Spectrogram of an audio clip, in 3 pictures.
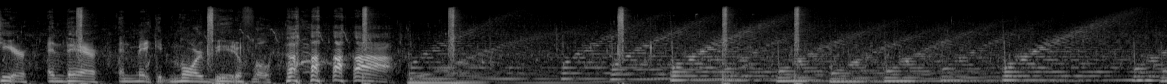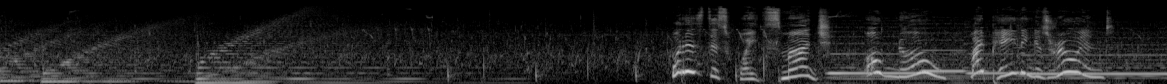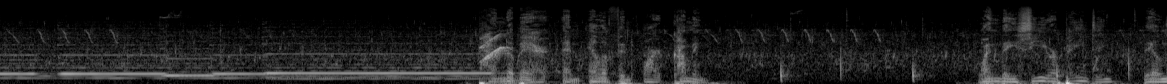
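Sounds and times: running water hiss: 0:00.0 - 0:35.0
cartoon synthesizer music: 0:02.9 - 0:15.8, 0:19.9 - 0:28.8
soft dripping clicks: 0:15.2 - 0:18.4, 0:30.7 - 0:33.0.

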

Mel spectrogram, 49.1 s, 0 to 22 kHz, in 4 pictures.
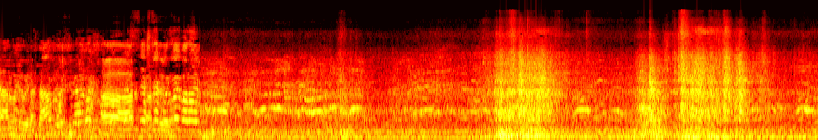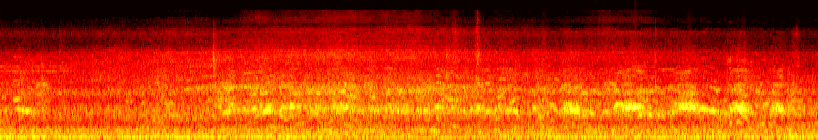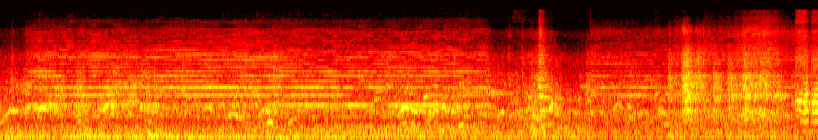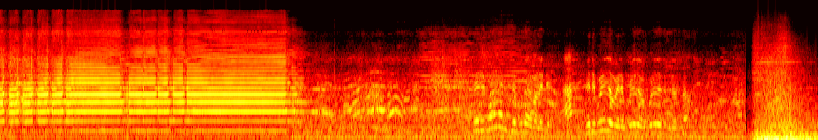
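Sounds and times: distant voices calling out: 0:08.1 - 0:36.6
horn blast: 0:24.7 - 0:32.2.

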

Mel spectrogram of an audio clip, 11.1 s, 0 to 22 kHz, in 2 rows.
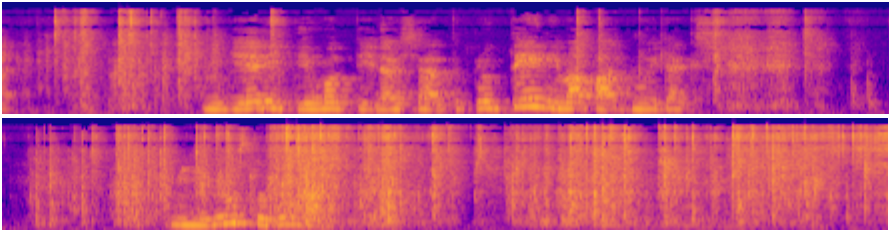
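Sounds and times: plastic snack bag crackling: 0:00.0 - 0:01.8, 0:05.6 - 0:11.0.

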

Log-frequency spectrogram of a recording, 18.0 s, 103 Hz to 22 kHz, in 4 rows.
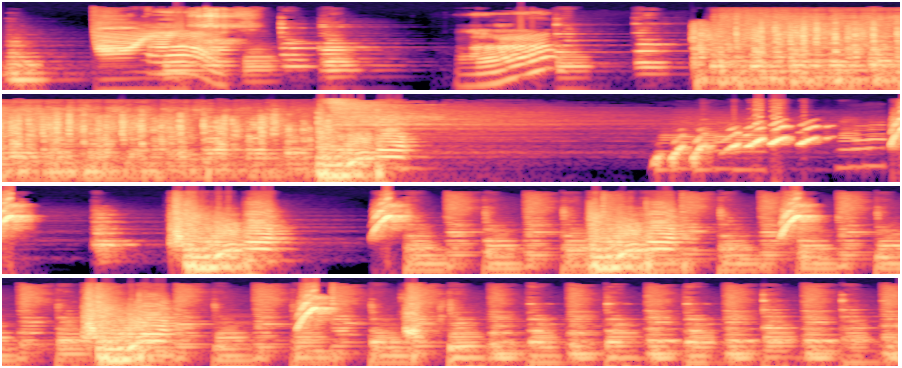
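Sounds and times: busy cartoon music: 0:00.0 - 0:06.9, 0:07.8 - 0:17.9
bouncy musical hits: 0:09.8 - 0:10.4, 0:11.8 - 0:13.2, 0:13.8 - 0:15.8.

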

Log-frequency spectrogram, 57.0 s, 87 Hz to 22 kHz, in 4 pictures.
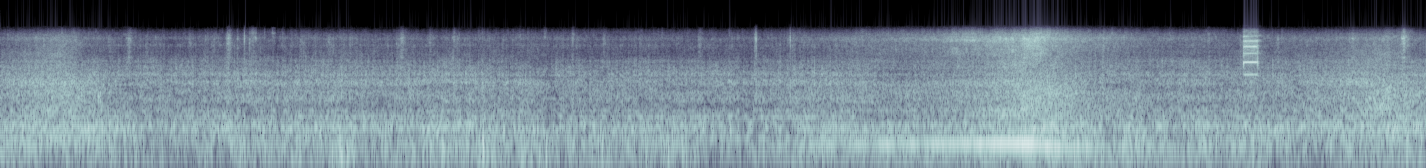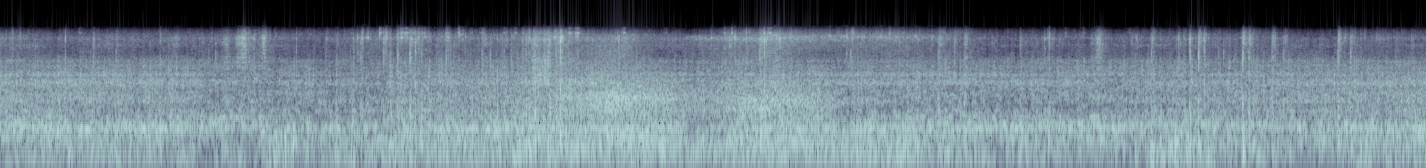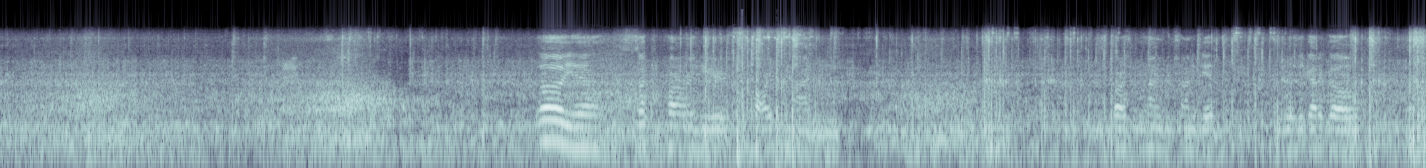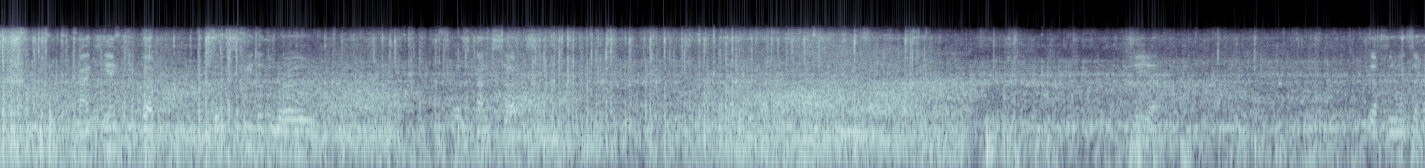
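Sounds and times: cars passing: 0:00.0 - 0:57.0
road traffic: 0:00.0 - 0:57.0
loud high beep: 0:12.4 - 0:12.7.

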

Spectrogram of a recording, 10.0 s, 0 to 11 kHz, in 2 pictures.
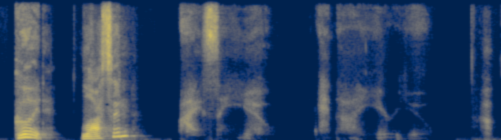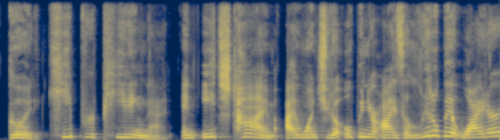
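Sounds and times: man whispering: 0:01.8 - 0:04.1.

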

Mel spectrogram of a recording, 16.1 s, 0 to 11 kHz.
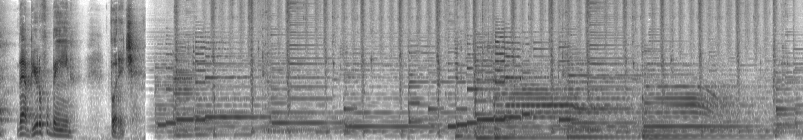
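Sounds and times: plucked guitar notes: 0:03.0 - 0:16.0
low bass: 0:09.2 - 0:15.6.

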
